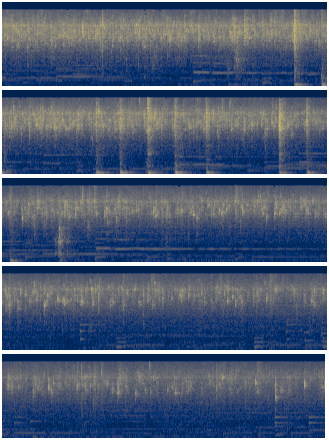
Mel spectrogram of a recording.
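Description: Sliced shallots and garlic sizzling in hot oil in a steel wok, frying until fragrant, with the sizzle easing slowly. From about four to eleven seconds in, a wooden spatula knocks against the wok around a dozen times in quick runs of about three a second.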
